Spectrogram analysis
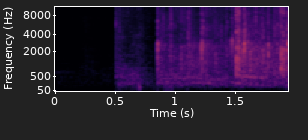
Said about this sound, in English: No. Stop clapping.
